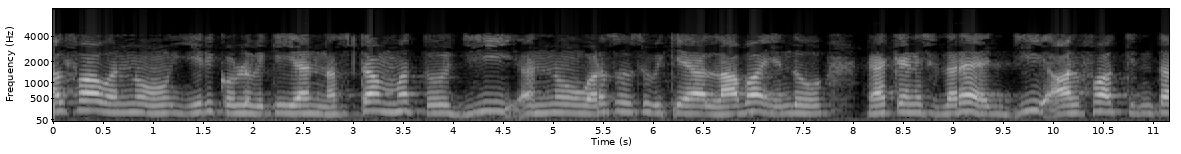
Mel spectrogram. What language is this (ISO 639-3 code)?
kan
